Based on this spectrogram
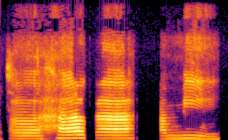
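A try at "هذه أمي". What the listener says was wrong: Ummi bukan ammi. Ummi.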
